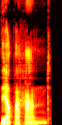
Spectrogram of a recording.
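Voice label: "upper hand", British English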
